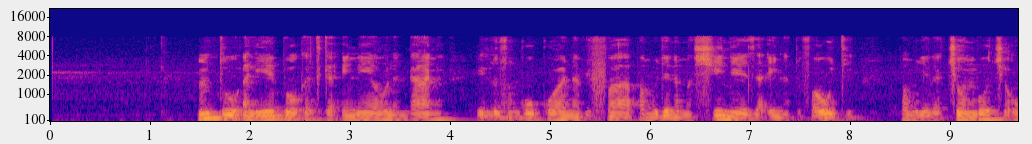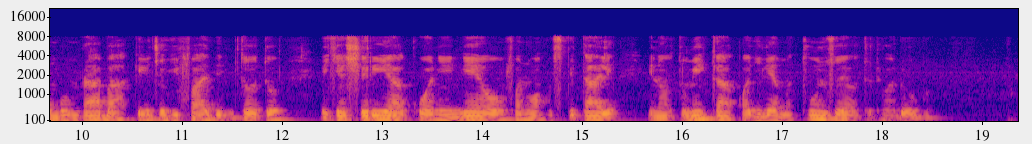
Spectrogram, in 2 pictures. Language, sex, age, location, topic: Swahili, male, 25-35, Dar es Salaam, health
